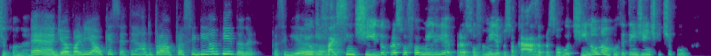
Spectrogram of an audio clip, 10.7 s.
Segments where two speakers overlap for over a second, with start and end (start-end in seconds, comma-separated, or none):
none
